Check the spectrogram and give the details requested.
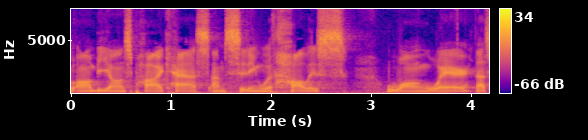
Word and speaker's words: Hollis Wong-Wear: I'm sitting with Hollis Wong-Wear.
